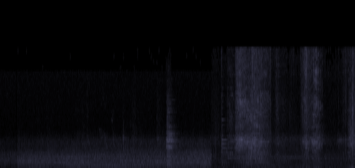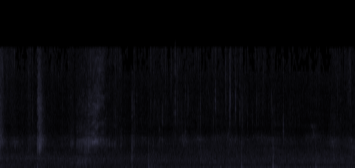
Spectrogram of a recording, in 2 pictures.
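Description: Faint cooking sounds. A few seconds of steady quiet air give way to light taps, clicks and short scrapes as a wooden spatula works flatbread in a steel frying pan on a wood stove, over a low steady hum.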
